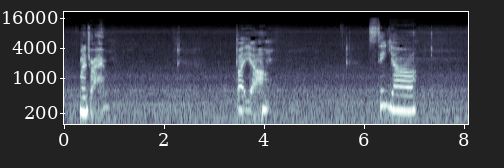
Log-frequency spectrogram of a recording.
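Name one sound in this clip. A young woman speaks casually into a phone microphone, close by.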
